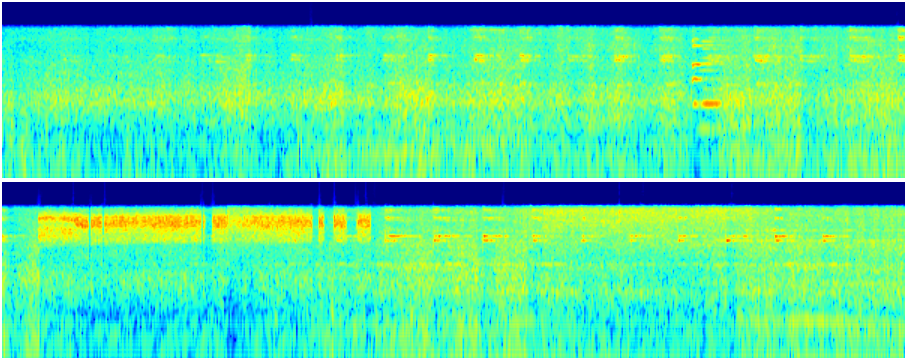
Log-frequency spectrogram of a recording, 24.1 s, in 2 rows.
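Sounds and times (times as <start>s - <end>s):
diesel engine rumbling: 0.0s - 24.0s
train bell ringing: 3.9s - 12.3s, 17.1s - 23.4s
train horn blast: 9.2s - 9.8s
loud high hiss: 12.5s - 17.0s.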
